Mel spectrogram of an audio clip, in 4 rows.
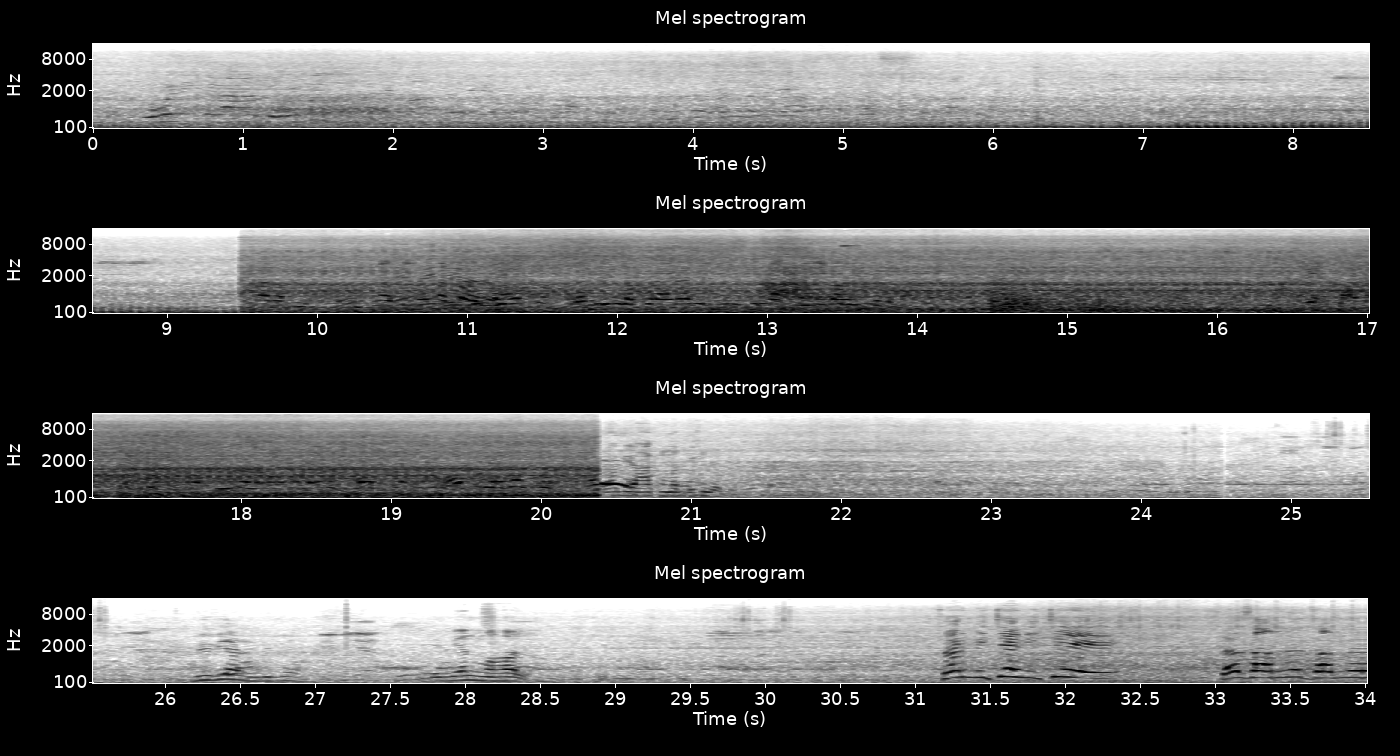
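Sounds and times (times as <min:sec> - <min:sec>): traffic noise: 0:00.0 - 0:34.0
low rumble: 0:13.8 - 0:18.6.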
